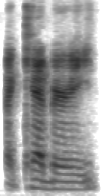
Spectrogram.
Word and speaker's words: Cadbury: Or sorry, let me get the pronunciation right. Cadbury. I had an England intern one time. And he goes, "There's no berry that's a cad. It's Cadbury."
